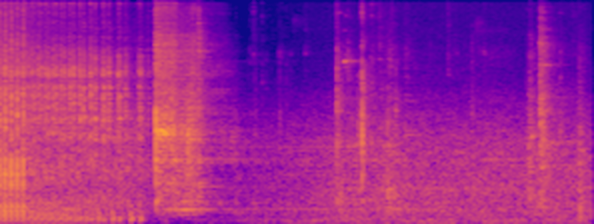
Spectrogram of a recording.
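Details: Old riding lawn mower: catches on a shot of brake cleaner into the carb, fires in ragged uneven pops for a second or two, then dies; gas is terrible, not getting fuel, fuel pump suspected.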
